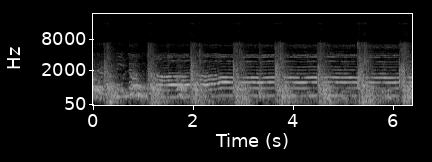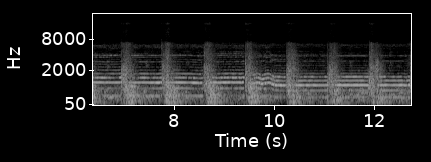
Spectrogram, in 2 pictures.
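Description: Mourners beating their chests in unison (matam), about three sharp slaps every two seconds, over a long, steady sung note that wavers briefly near the end.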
